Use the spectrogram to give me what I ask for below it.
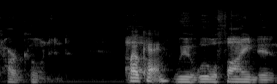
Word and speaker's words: Harkonnen: His vision of kind of this black gothic world of the, do you pronounce it Harkonani? How do you pronounce it? Well, I pronounce it Harkonnen.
